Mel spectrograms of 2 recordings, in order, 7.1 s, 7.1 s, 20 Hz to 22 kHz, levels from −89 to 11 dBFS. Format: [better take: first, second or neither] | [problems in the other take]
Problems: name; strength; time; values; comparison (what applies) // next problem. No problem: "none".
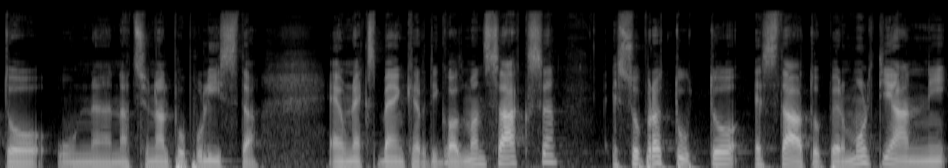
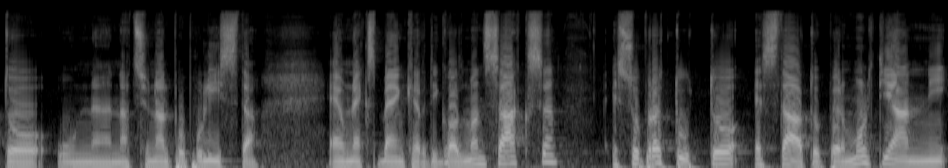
first | distortion; slight; 10 dB below the speech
